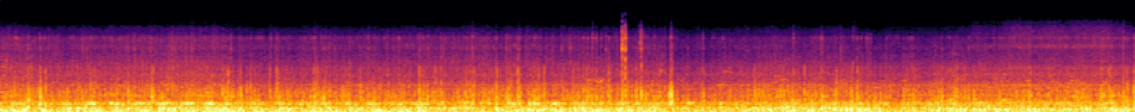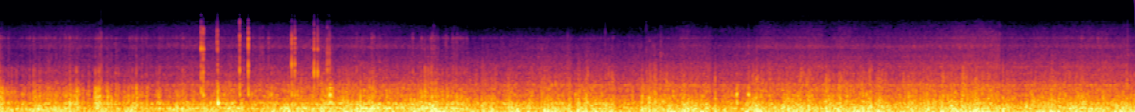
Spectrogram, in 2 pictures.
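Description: Wind rushing over the microphone of a road bike ridden at speed, a steady low rumble, with a few short sharp clicks about eight seconds in and again around seventeen to eighteen seconds.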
